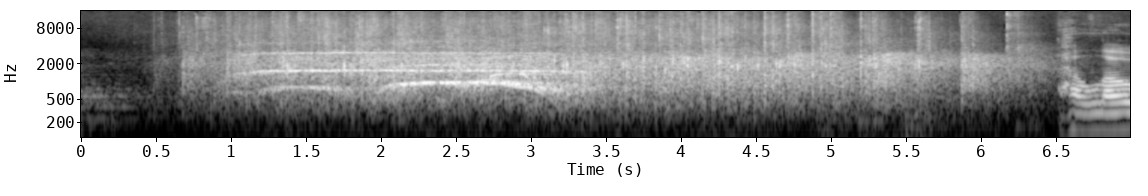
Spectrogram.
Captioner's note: applause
